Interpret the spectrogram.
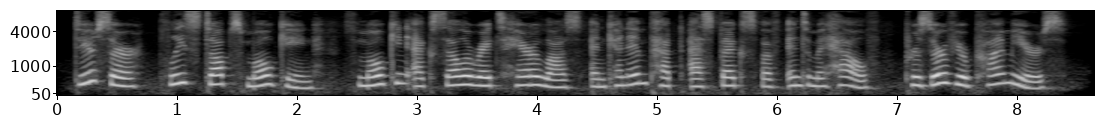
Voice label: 40-49 male; Storytelling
